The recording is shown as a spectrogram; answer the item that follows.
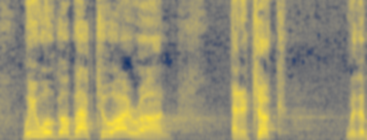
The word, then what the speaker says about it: Iran: And the man said, no, we are going back to Iran. See, now I say Iran. I don't use because he obviously has a correct pronunciation. We will go back to Iran.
